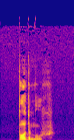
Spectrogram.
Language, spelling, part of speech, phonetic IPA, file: Polish, podmuch, noun, [ˈpɔdmux], Pl-podmuch.ogg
